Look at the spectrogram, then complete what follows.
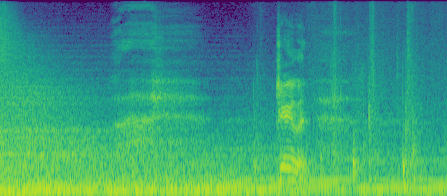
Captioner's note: heavy breathing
